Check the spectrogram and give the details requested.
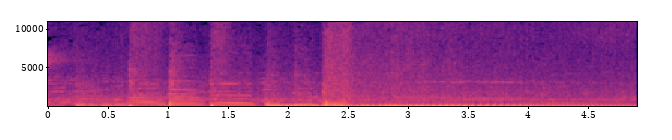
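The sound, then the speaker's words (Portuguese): A motorcycle engine revs in a few sharp bursts, then settles into a loud, steady throbbing roar, with no one talking. “Pensou no bem-estar de sua moto? Pensou RC Motos.”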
